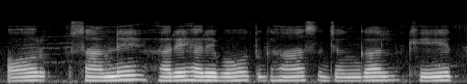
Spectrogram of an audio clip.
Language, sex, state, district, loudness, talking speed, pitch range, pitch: Hindi, female, Uttar Pradesh, Lucknow, -15 LUFS, 115 wpm, 175-190 Hz, 180 Hz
